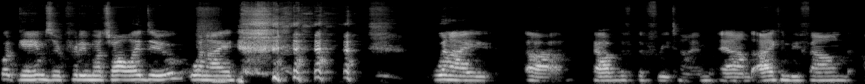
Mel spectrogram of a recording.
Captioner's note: laughs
